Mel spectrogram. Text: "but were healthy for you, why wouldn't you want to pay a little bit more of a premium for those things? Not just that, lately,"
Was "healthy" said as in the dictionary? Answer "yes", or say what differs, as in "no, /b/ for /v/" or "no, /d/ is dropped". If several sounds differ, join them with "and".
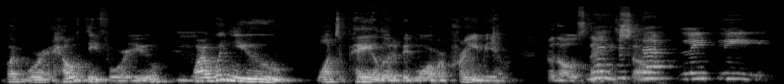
yes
